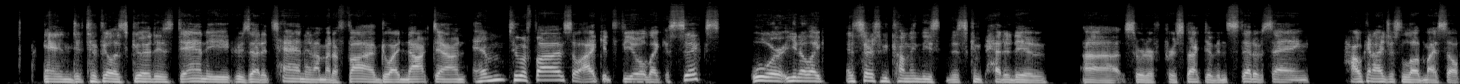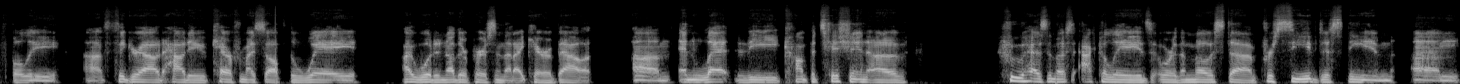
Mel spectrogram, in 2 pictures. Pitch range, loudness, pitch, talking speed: 100-125 Hz, -21 LUFS, 110 Hz, 185 wpm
